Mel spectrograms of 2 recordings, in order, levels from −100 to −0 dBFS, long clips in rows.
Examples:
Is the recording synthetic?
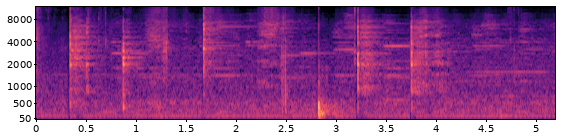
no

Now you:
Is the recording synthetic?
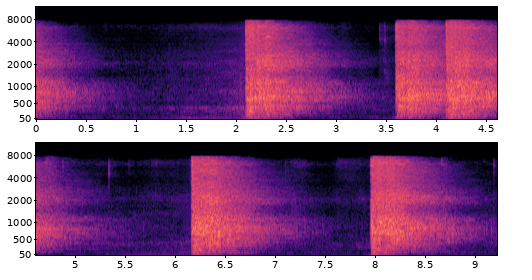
yes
